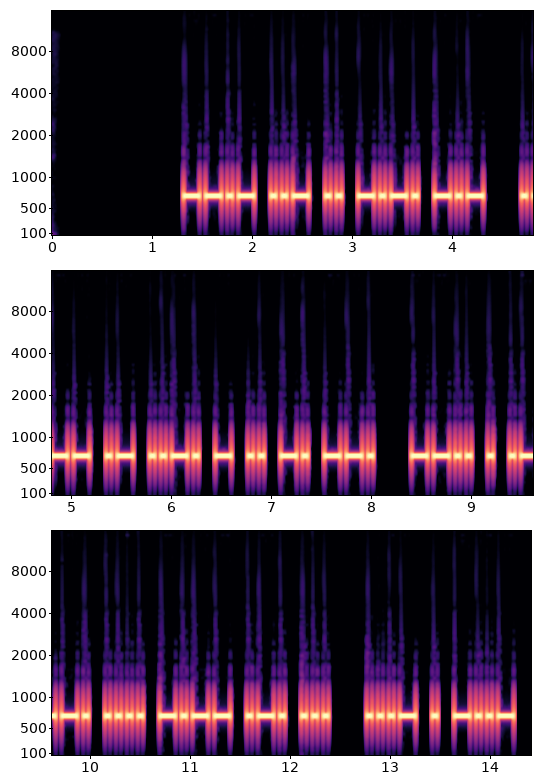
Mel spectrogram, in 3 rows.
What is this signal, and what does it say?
Morse code, heard as a keyed tone, about 22 wpm, 700 Hz. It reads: QUICK WAFTING ZEPHYRS VEX
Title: Pangram Challenge v2 - 22wpm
